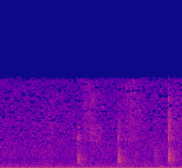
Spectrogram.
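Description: Chalk tapping and ticking against a chalkboard as a diagram is drawn: two short ticks about half a second apart, over a steady low hum.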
